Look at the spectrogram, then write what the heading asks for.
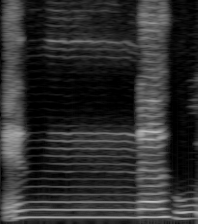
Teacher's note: इस पे हमने अकमल गुन्ना किया नून के ऊपर शद की वजह से। अब देखिए इन्नहु, हाय जमीर है ना, گول ہا ہائے ضمیر ہوتا ہے، اور اس کو ہم نے دیکھا کہ اس کے دونوں طرف حرکت والے حروف ہیں، تو یہ مد صلہ صغرا بن گئی، ٹھیک ہے۔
